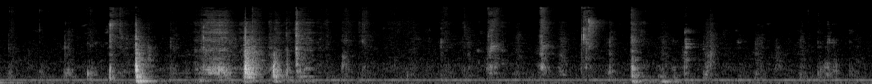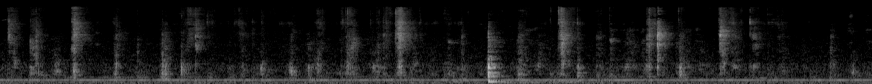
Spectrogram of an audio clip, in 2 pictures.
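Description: Close-miked mouth sounds of eating spicy fire noodles: wet chewing smacks and clicks, with a louder slurping stretch about two to three seconds in.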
